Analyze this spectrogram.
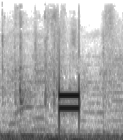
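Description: A single telephone keypad dialing tone: one short, steady two-note electronic beep lasting about a quarter second, rising out of a low background hum and stopping cleanly.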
